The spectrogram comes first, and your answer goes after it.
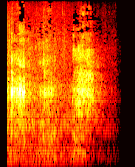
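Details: Japanese macaque calling: a harsh, nasal two-part cry, a strained first note followed by a slightly lower, rougher second part, lasting under two seconds against a clean, silent background.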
